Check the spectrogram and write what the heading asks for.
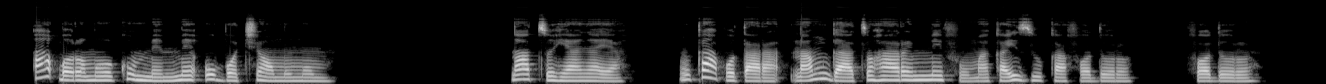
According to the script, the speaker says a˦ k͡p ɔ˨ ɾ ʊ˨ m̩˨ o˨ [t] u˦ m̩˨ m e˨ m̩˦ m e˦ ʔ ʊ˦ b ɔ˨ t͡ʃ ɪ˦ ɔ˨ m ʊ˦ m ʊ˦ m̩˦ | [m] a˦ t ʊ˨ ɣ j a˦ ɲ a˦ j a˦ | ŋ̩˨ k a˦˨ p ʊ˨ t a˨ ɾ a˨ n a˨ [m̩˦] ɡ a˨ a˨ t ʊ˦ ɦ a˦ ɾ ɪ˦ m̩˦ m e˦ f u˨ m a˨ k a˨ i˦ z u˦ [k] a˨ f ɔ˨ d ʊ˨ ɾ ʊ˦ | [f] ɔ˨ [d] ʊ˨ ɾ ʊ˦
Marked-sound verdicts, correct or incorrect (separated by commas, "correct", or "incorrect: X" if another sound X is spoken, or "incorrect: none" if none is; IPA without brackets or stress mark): incorrect: k, incorrect: n, correct, correct, correct, correct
